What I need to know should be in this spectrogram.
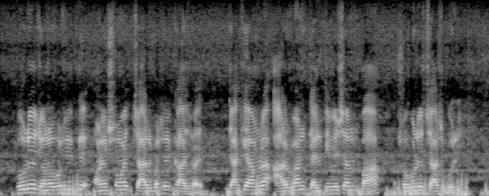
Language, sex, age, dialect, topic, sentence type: Bengali, male, 51-55, Standard Colloquial, agriculture, statement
